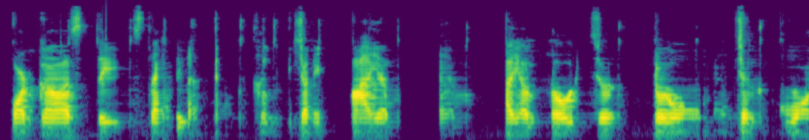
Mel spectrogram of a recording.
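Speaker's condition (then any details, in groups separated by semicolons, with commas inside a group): Throat cancer, electrolarynx user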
